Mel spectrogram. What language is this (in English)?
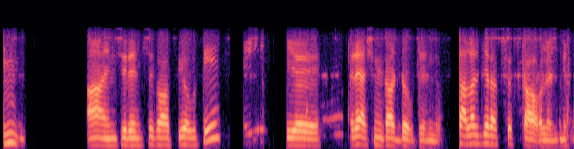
Telugu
